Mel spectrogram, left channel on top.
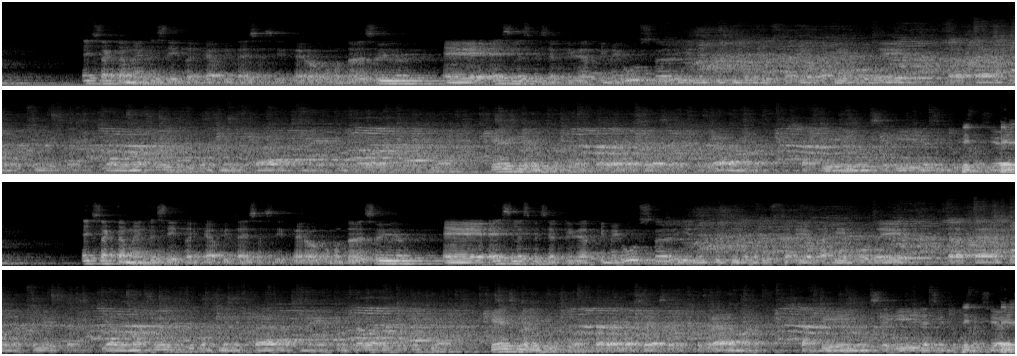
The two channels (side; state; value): left; noise; hum, 19 dB below the sound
